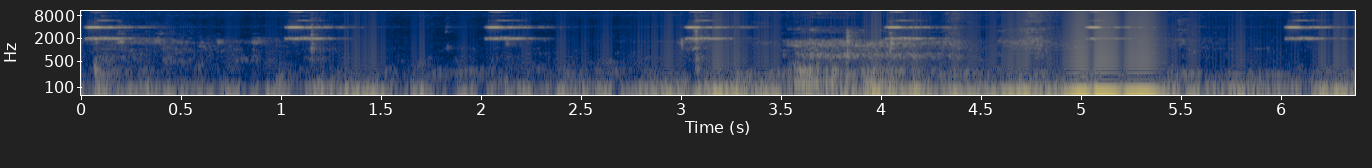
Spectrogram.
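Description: Stylus scratching and tapping on a pen tablet during handwriting, over a short high-pitched tick that repeats about once a second.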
